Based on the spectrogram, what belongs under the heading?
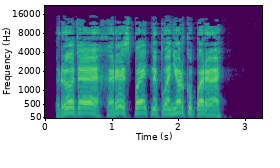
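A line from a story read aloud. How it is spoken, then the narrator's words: Loud shout. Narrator (Russian): Плотников, открыв дверь, громко крикнул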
